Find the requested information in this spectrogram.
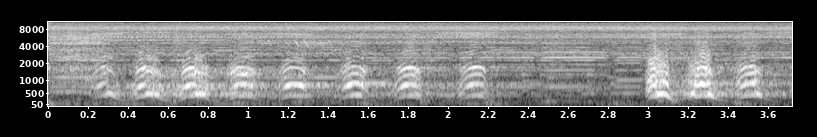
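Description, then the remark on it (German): A dog barks in quick, repeated yaps as it runs into a cornfield, a rapid string of sharp barks, a short pause, then another burst of several barks. No one speaks. “Was ist denn mit deinem Hund los? Er rennt ins Maisfeld.”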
